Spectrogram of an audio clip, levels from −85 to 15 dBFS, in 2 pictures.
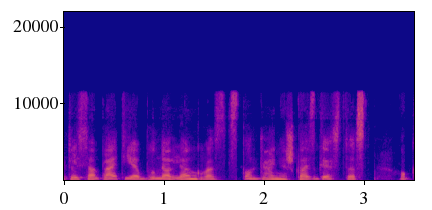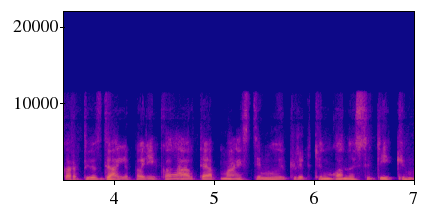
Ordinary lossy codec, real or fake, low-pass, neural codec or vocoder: Opus, 16 kbps; fake; 10.8 kHz; codec, 24 kHz, 1.5 kbps, HILCodec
